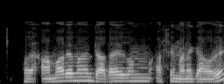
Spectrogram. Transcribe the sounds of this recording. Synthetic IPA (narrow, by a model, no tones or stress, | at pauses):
hɔjamaɹɛmanɛdadaɛzɔmasimanɛɡãwɔ̃ɹɛ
